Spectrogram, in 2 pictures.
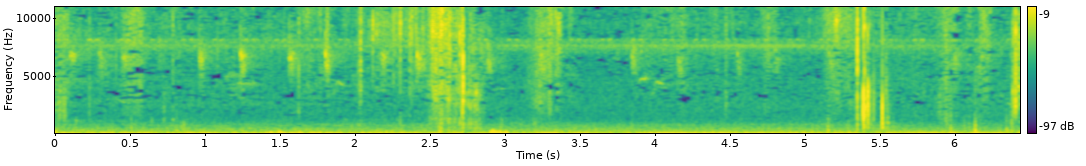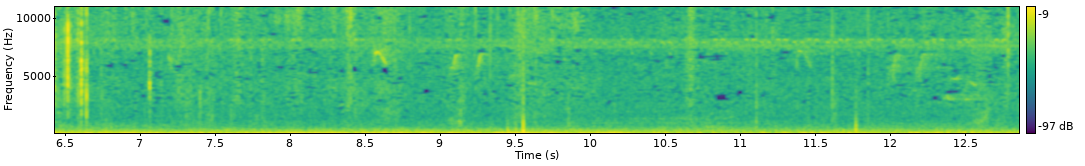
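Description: Scattered crunches and clicks of footsteps on loose gravel and pebbles, the loudest a few seconds in, over a steady low rumble.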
